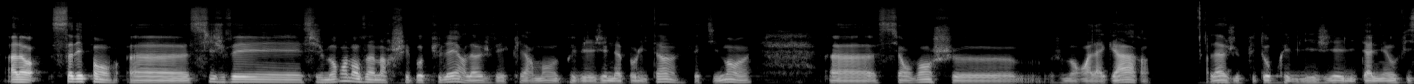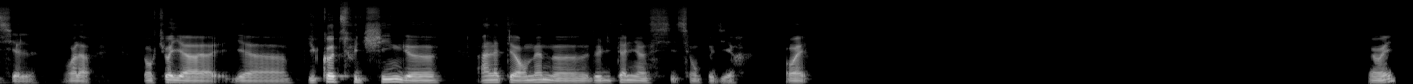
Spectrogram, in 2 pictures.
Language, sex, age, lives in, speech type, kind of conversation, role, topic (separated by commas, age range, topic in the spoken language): French, male, 50-54, France, conversation, podcast, guest, Comment la langue de tes grands-parents se maintient-elle encore aujourd’hui ?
